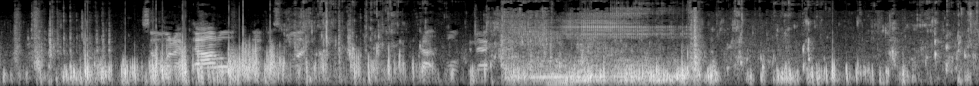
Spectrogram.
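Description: A paddle dips and splashes rhythmically in calm water.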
